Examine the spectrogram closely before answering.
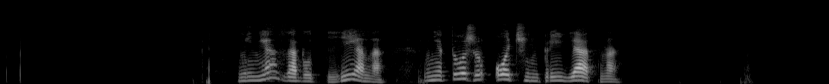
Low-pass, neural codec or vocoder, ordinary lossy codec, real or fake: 7.2 kHz; codec, 44.1 kHz, 2.6 kbps, SNAC; none; fake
